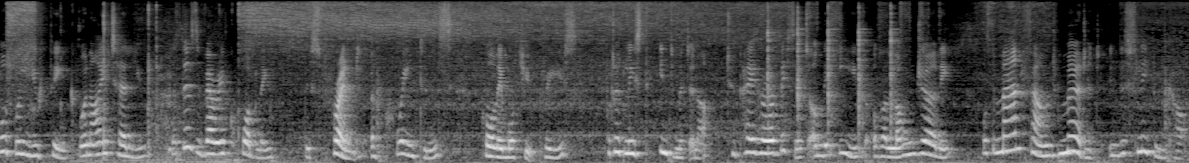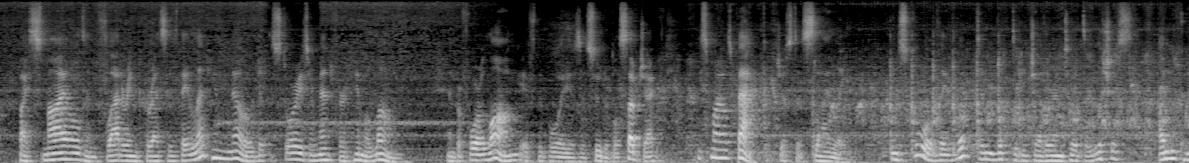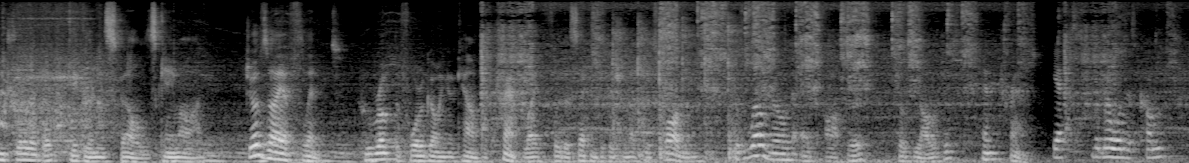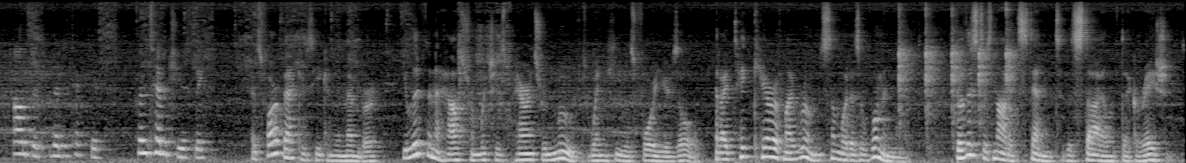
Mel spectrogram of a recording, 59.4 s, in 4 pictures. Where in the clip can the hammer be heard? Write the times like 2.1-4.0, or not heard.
9.6-11.3, 25.8-27.7, 37.4-39.0, 55.9-57.4.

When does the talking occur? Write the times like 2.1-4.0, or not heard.
0.0-59.3.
